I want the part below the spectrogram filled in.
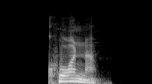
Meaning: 1. a woman 2. a wife
- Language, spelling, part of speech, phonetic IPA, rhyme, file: Icelandic, kona, noun, [ˈkʰɔːna], -ɔːna, Is-kona.ogg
